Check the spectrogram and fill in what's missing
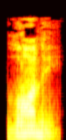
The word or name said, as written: lawny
